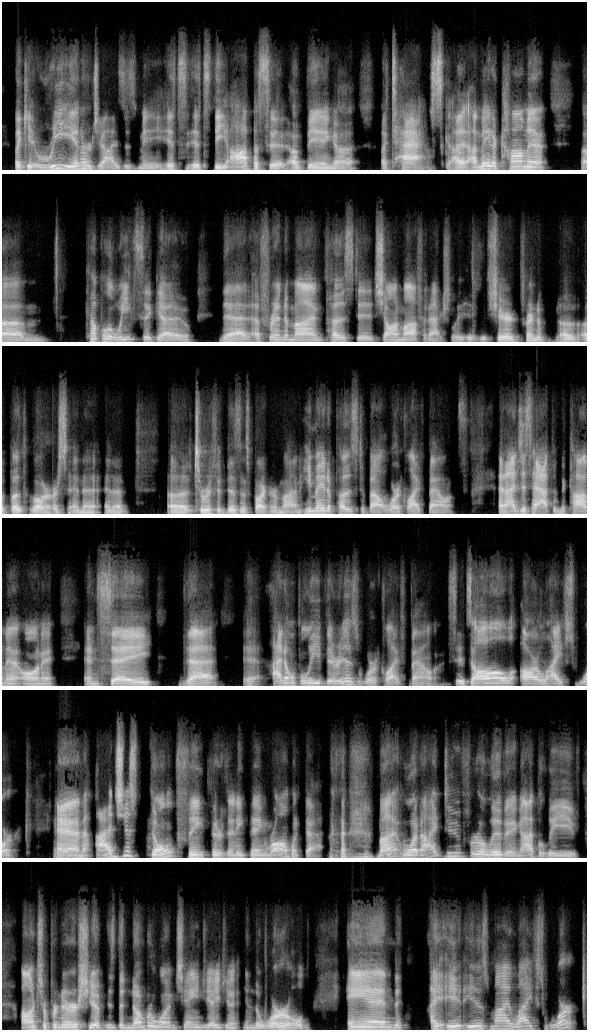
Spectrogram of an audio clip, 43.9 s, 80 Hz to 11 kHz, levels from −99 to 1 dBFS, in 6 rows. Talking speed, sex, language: 160 wpm, male, English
